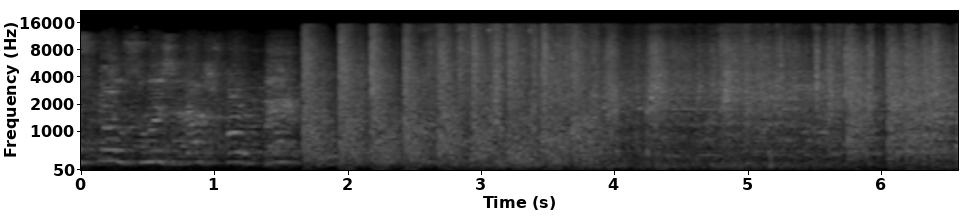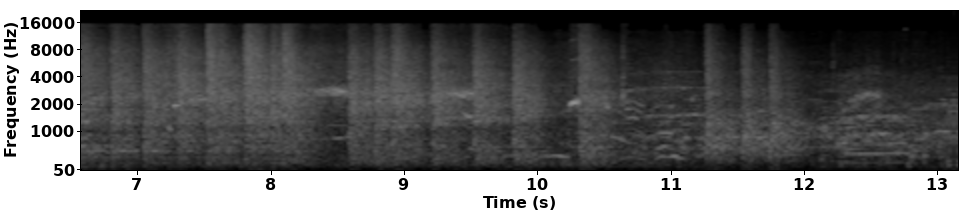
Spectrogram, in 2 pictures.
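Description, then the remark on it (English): Rapid, sharp gunshots from a gunfight crack out again and again like firecracker pops at what seems a birthday gathering, irregular bursts running throughout over a loud, chaotic crowd with people shouting. “And then all of a sudden, you hear these, what can only be described by somebody who's never been in a situation like that, as like firecracker pops, like just pop, pop, pop, pop.”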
